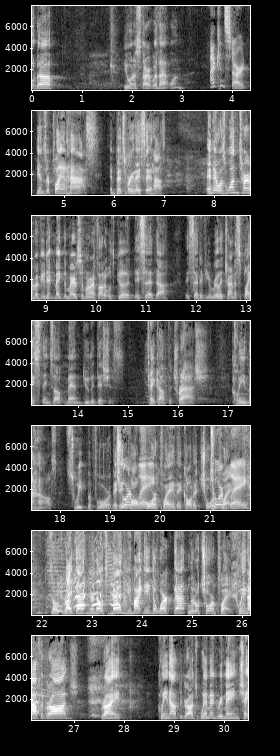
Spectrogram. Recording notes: Live from GLC. LIVE podcast.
